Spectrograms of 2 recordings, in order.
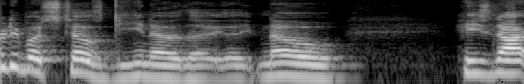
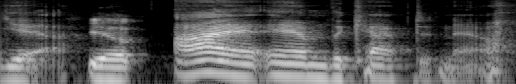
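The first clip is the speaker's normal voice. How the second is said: normal talking voice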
